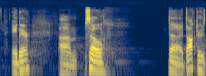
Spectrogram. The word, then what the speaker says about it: Hebert: My last my name is spelled H E B E R T, but it's pronounced Abear. Abear.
